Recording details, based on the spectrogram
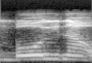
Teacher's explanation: boina acento en la penúltima sílaba la palabra es grave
